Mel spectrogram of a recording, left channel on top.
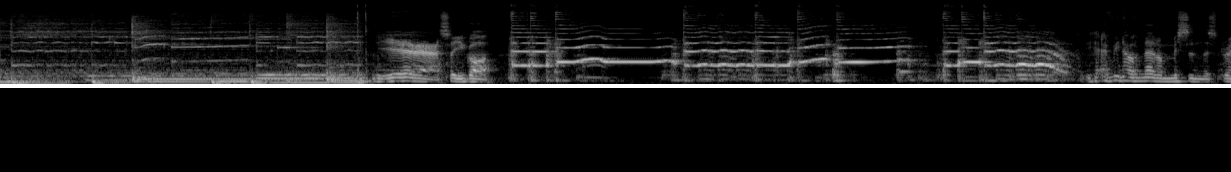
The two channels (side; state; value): right; silent; 57 dB below the other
